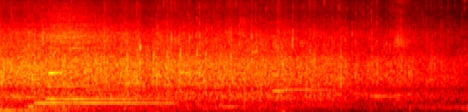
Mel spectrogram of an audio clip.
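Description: A church congregation applauds, a steady, full wash of clapping that holds throughout and slowly fades, with a few faint tones lingering early on.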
